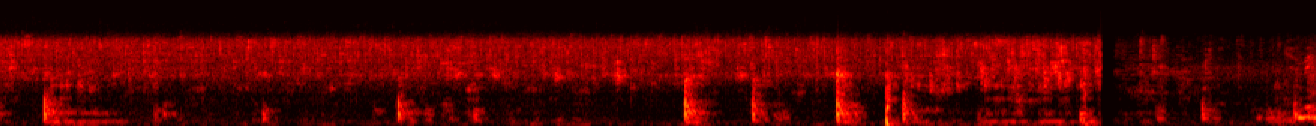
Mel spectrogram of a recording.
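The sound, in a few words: cumin and chopped chilies frying in oil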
